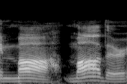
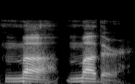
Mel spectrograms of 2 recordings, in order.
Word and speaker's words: mother: time mother mother yeah sometimes when you say the word you say ma mother instead of M mother okay that is an uh sound okay awesome yeah everything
